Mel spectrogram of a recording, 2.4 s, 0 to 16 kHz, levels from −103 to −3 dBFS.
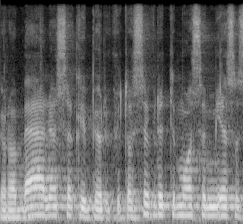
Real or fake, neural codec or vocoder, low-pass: fake; vocoder, 44.1 kHz, 128 mel bands every 256 samples, BigVGAN v2; 14.4 kHz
